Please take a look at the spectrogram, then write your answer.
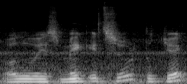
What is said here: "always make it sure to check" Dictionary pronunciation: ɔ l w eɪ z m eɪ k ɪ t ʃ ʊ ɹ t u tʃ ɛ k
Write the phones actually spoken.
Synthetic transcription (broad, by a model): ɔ l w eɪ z m eɪ k ɪ t s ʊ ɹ t u tʃ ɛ k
